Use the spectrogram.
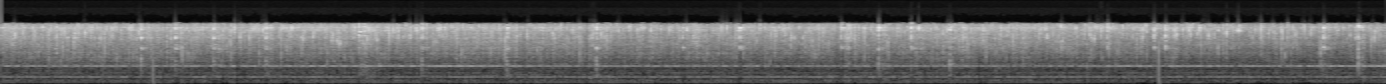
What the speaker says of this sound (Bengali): মিডিয়াম আঁচে রান্না করছি।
